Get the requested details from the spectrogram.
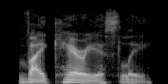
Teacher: This adverb has 5 syllables, and the stress is on that second syllable, vicariously. The third syllable, it's like that letter I just has that E sound, and the fourth syllable has the schwa, vicariously.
